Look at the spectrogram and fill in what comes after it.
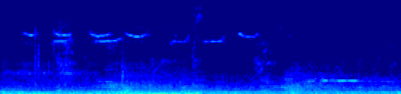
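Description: Quiet outdoor park ambience with a small bird giving short, high chirps, repeated about eight times over the first few seconds, over a faint low background rumble.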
